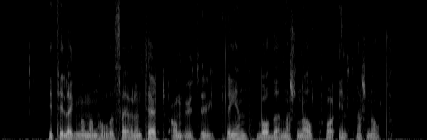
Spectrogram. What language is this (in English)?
Norwegian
